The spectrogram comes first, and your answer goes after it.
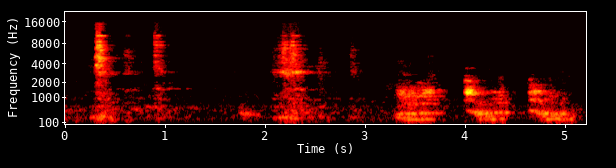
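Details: Cavalier King Charles Spaniel puppies playing together in an indoor home puppy pen: a couple of rough scuffling bursts, then a run of short, nasal yips and low growly whines crowding the last two seconds.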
